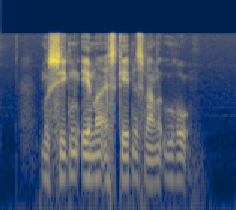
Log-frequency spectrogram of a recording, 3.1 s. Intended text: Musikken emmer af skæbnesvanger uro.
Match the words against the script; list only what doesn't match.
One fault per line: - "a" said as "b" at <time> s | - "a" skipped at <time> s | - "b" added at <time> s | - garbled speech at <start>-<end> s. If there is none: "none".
none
